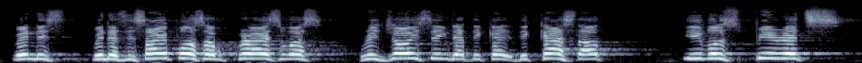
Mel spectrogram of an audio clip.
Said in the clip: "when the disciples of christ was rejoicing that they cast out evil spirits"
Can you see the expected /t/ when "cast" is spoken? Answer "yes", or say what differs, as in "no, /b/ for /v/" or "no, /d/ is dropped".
yes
